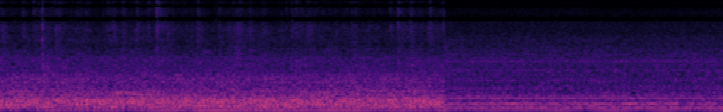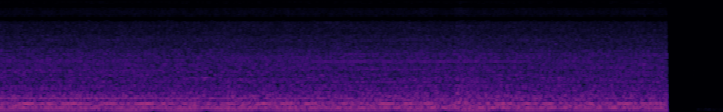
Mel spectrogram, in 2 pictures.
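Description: Olive oil mill machinery running with a loud, noisy clatter. After a cut about four seconds in, a steadier machine hum with a low tone from the oil separator centrifuges takes over. Near the end the sound cuts off suddenly.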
